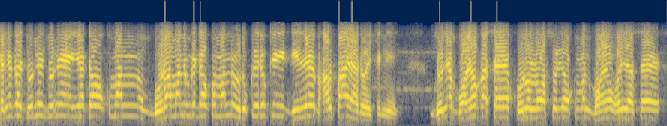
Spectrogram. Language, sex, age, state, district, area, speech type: Assamese, male, 45-60, Assam, Kamrup Metropolitan, urban, conversation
